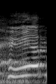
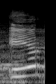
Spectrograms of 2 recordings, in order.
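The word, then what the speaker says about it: heir: एयर, इसको हेयर नहीं पढ़ेंगे, इसको एयर पढ़ेंगे।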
